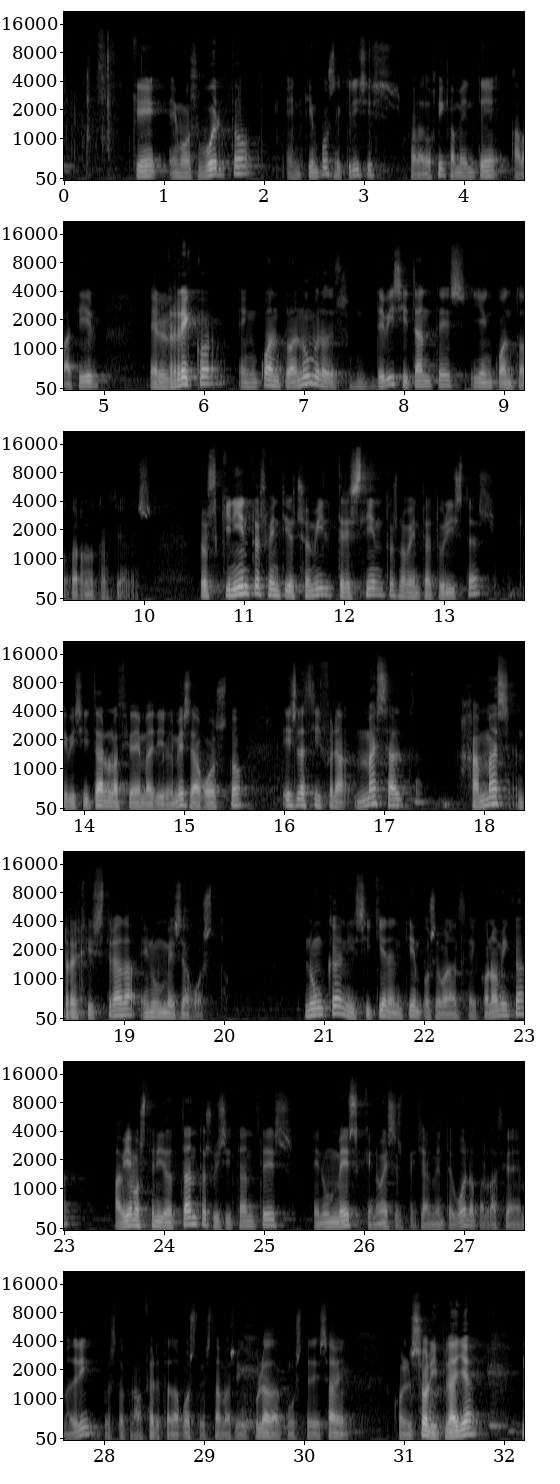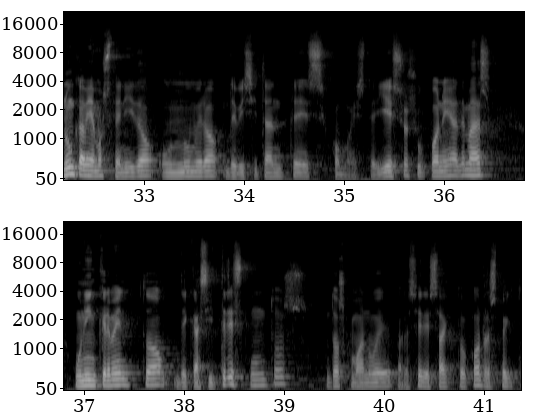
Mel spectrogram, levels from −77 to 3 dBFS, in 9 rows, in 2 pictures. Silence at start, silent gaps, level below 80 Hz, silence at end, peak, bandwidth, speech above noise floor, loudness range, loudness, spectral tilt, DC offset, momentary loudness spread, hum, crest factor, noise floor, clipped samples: 0 s; none; -62 dBFS; 0 s; -10 dBFS; 17 kHz; 32 dB; 7 LU; -34 LUFS; -5 dB/octave; under 0.1%; 14 LU; none; 26 dB; -65 dBFS; under 0.1%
